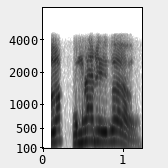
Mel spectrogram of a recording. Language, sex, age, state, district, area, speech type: Assamese, male, 18-30, Assam, Morigaon, rural, conversation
